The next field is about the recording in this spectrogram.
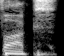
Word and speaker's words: Fuchs: Pretty sure it's pronounced fucks.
